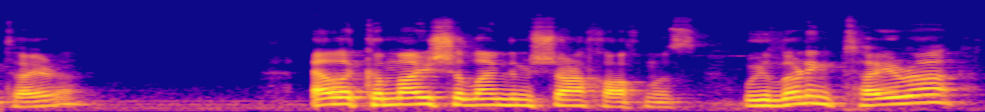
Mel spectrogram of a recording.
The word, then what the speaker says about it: Torah: we were learning Taira if anybody's done what toyura is it's Torah just an Ashkenazi way to pronounce it and even though we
